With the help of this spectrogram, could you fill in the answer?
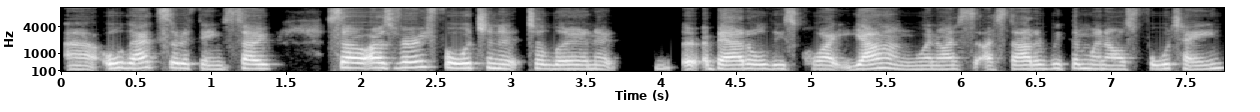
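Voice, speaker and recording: A woman speaks at a fairly quick pace. Her intonation is fairly even. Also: fairly high pitch for a woman. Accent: Australian. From Australia, country town. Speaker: PR expert. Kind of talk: interview. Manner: halting.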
